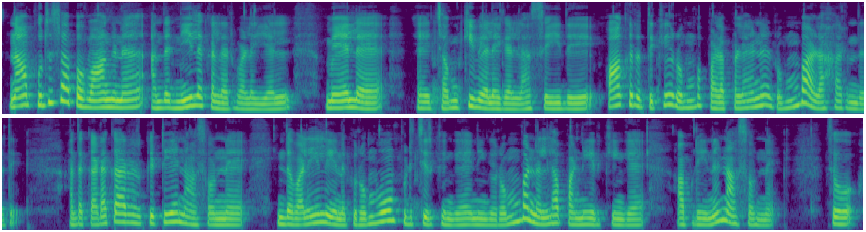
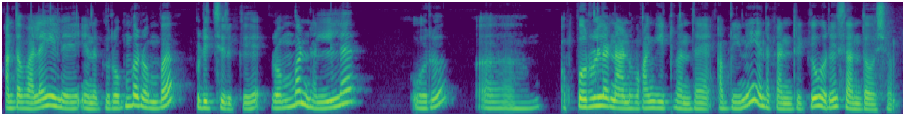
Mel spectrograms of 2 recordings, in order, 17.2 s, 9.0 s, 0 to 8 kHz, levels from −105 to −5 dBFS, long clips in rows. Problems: none marked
